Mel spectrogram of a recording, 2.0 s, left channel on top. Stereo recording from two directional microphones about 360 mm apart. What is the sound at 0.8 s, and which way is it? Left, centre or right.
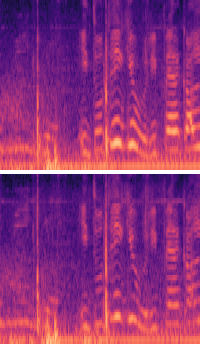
Speech, centre.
